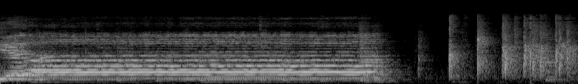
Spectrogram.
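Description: Sustained tonal music holds and then fades away, and a few sharp hand claps break out as it ends, growing into a scattered round of applause.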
